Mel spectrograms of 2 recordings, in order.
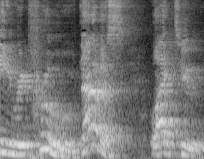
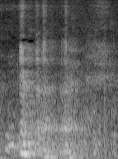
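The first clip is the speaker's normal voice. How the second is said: laughing; 9 semitones lower than usual. Retold or imitated. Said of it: "I'm like".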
